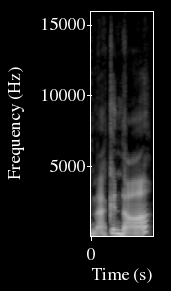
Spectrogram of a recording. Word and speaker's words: Mackinac: So first, Mackinac Island is Mackinac. even though it's spelled Mackinac, and you leave to go to Mackinac Island from Mackinac City, which is spelled exactly how it sounds.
